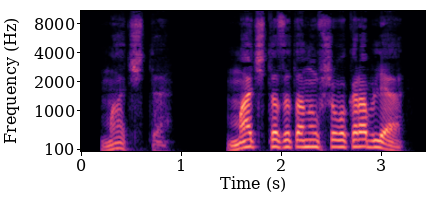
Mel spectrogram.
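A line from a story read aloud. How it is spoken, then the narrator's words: Exclaiming. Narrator (Russian): воскликнул Миша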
